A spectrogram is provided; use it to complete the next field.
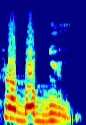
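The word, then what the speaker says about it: probably: उसका यही बनता है बट इसे बोलते हैं प्रोबेबबली प्रोबेबबली वैसे इंग्लिश में जैसे वर्ड को लिखा जाता है वैसे इसे प्रोनाउंस नहीं किया जाता।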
